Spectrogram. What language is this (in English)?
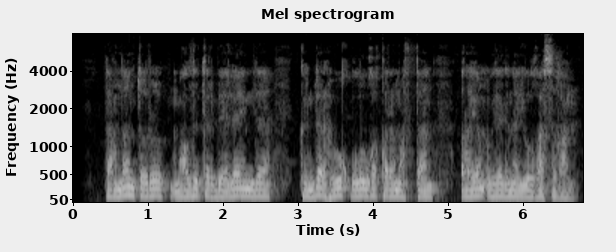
Bashkir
